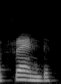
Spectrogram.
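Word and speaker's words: friend: फ्रेंड piece thief फील्ड यह जो फ्रेंड है आपको अलग से याद रखना है फ्रेंड यहां पर आई ई का ई साउंड नहीं आ रहा है फ्रेंड ए करके करके आ रहा है।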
